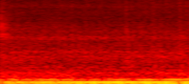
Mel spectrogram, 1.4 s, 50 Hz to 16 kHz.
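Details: 7A-GE-swapped Toyota Echo heard from behind at the tailpipe, fresh exhaust: a deep, steady rumble with an even beat and no popping or rattles. Normal exhaust note.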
